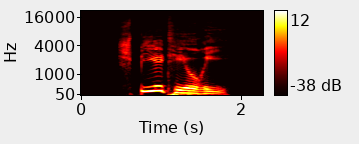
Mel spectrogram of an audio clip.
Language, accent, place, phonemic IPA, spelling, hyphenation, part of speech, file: German, Germany, Berlin, /ˈʃpiːlteoˌʁiː/, Spieltheorie, Spiel‧the‧o‧rie, noun, De-Spieltheorie.ogg
- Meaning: game theory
